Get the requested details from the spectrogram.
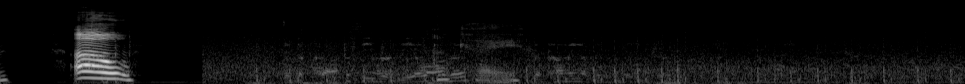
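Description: A young woman speaks casually close to a microphone.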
